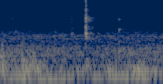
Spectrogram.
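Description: A single sharp click about a second in, over faint low room noise: handling noise from the phone as it is handled and tapped to focus.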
